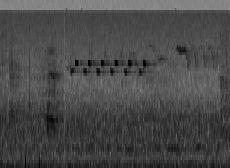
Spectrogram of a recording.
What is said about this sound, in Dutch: Dat is hem. Oeh, is dat de lijn? Dat is de zanglijster. Kijk, daar gaan we lekker naartoe lopen. En dan gaan we daaronder staan en dan ga, ga je echt genieten van een van de mooiste geluiden van de Nederlandse natuur.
